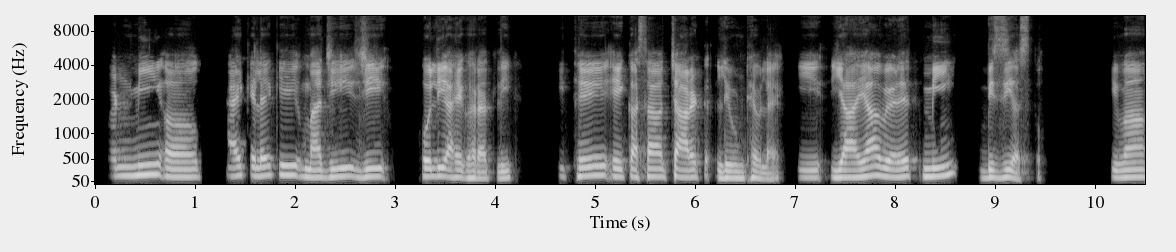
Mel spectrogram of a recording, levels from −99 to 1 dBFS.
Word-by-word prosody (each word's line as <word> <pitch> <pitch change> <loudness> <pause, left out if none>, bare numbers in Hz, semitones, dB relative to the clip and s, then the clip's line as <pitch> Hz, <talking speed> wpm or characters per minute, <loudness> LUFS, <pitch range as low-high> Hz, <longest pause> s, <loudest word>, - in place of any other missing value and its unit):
पण 165 +1 -4
मी 190 +1 +4
अ, 165 - -2 0.6
काय 165 +1 0
केलं 170 -1 +1
आहे 175 - +1
की 185 0 0
माझी 150 +4 +1
जी 155 +3 +2 0.4
खोली 160 +1 +4
आहे 145 -1 +3
घरातली, 125 -1 -1 0.5
तिथे 160 +1 -1 0.3
एक 155 +1 -1
असा 155 +1 +1
चार्ट 145 0 +2
लिहून 130 -1 +1
ठेवला 125 -4 -2
आहे, 105 - -5
की 135 +3 -5
ह्या-ह्या 145 +5 +3
वेळेत 155 0 +1
मी 155 +1 +4 0.5
बिझी 140 +1 +1
असतो. - - -7 0.7
किंवा 140 +1 0
145 Hz, 150 wpm, -22 LUFS, 135-160 Hz, 0.7 s, मी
